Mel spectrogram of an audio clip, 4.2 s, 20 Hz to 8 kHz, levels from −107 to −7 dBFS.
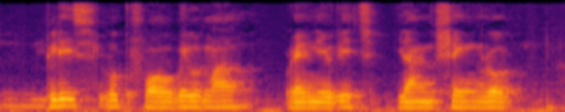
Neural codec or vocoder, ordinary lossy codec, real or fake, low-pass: codec, 16 kHz, 2 kbps, FreqCodec, larger model; none; fake; 7.2 kHz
